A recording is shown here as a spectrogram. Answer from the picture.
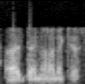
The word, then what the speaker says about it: Deinonychus: Correct me on the pronunciation, Deinonychus? – Yeah. There's a couple of variations, but that was the inspiration for Velociraptor in Jurassic Park. So Deinonychus, I guess, is the way that I usually go with it.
